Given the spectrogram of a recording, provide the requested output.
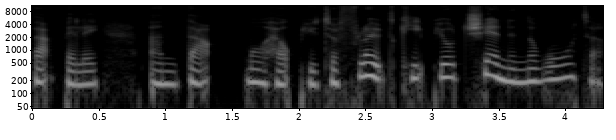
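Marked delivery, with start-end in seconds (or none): none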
